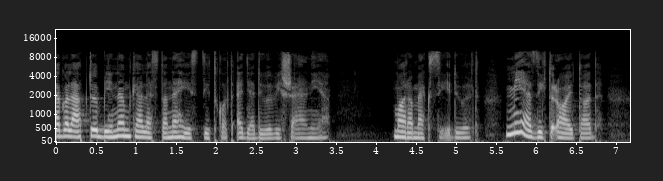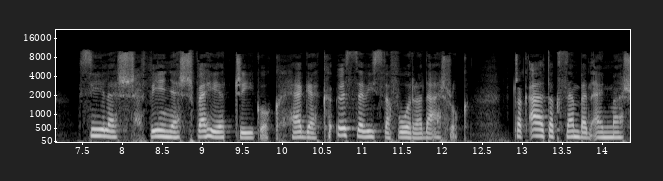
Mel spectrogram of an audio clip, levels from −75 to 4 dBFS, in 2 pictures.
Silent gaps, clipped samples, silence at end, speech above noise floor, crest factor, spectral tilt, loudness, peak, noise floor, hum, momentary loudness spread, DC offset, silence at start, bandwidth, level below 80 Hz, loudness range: none; under 0.1%; 0 s; 37 dB; 16 dB; -5.5 dB/octave; -18 LUFS; -2 dBFS; -55 dBFS; none; 11 LU; under 0.1%; 0 s; 11 kHz; -44 dBFS; 5 LU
